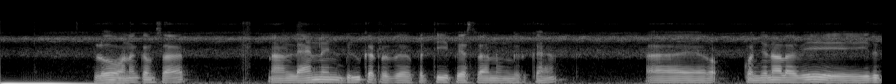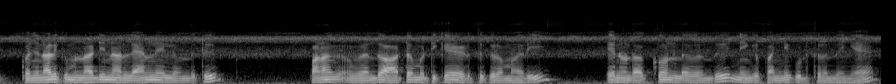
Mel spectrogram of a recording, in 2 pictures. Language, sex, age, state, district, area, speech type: Tamil, male, 18-30, Tamil Nadu, Dharmapuri, rural, spontaneous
